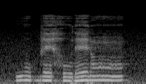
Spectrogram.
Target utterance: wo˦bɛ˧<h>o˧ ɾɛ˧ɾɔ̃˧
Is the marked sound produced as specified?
yes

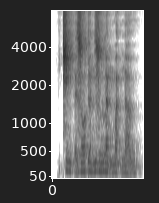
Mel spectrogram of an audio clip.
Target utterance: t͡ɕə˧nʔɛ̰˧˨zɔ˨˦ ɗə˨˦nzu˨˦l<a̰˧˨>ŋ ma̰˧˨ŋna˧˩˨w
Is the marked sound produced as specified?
yes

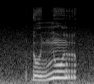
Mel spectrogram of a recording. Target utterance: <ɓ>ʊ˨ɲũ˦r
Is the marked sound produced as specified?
no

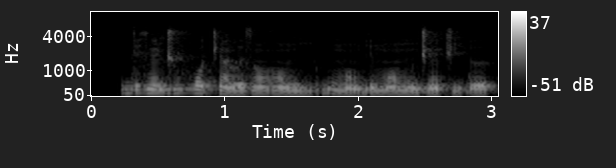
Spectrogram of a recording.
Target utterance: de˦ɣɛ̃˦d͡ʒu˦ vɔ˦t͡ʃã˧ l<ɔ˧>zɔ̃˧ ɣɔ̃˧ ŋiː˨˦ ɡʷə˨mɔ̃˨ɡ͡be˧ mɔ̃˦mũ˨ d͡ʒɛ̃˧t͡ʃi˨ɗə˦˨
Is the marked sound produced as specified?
no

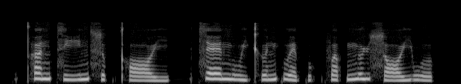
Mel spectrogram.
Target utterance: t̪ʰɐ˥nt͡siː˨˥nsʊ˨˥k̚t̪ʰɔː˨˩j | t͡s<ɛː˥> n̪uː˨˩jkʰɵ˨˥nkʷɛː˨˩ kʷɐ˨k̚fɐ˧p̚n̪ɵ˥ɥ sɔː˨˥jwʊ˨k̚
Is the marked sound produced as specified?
yes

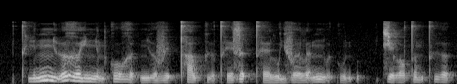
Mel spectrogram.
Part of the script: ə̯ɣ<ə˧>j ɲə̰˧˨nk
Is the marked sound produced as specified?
yes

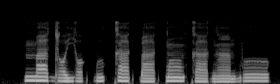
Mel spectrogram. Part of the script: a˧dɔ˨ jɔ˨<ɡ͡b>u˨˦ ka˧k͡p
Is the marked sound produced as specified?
no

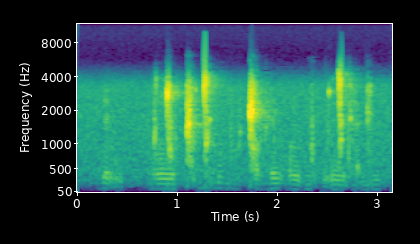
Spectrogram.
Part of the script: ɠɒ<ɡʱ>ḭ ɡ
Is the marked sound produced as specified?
no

